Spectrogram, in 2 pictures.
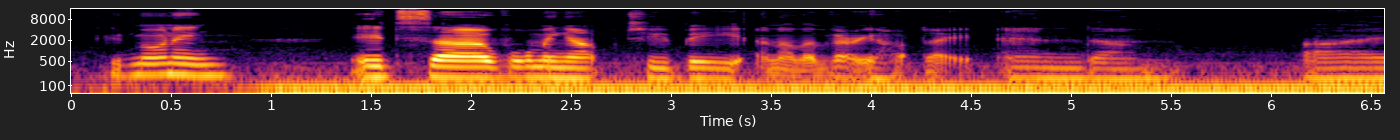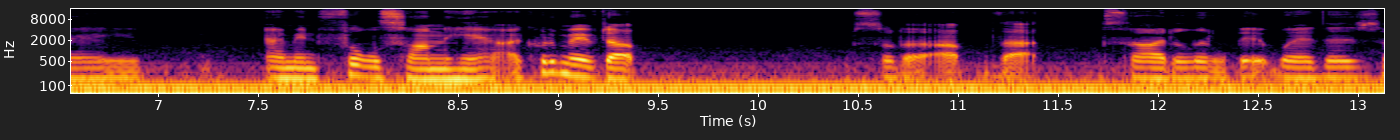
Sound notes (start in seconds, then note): none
